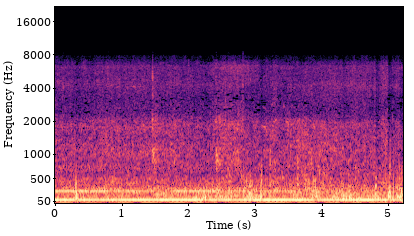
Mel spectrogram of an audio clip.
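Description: Crab fishing boat's engine running with a steady low drone, with wind buffeting the microphone.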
